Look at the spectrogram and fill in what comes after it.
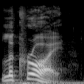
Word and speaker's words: LaCroix: So I also thought that LaCroix was pronounced LaCroix because it's got all of those extra letters in it, so I figured that it was French. But in fact, LaCroix is made in America by the St. Croix River, which is spelled C-R-O-I-X, and is pronounced Croix. So, yep, it's American, it's not French. And they say on the website, it says right there, it's pronounced LaCroix, like enjoy. Apparently.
